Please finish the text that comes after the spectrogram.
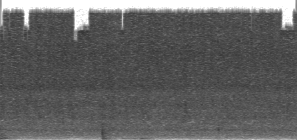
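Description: Potato chips frying in hot oil, a steady, dense sizzle that holds close and even throughout, with a couple of faint knocks and no talking.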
